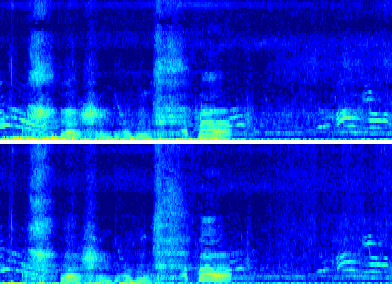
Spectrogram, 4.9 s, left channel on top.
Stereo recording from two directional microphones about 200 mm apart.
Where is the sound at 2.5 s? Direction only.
35° right (ahead or behind).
